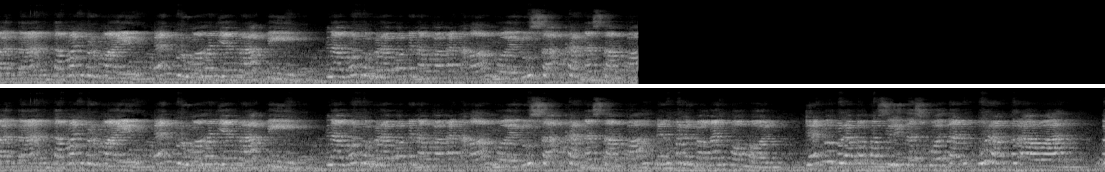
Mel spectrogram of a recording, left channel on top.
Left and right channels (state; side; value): drops out; left; at 6.4 s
